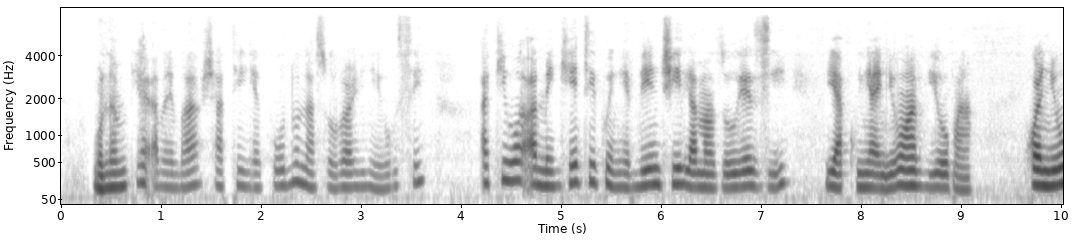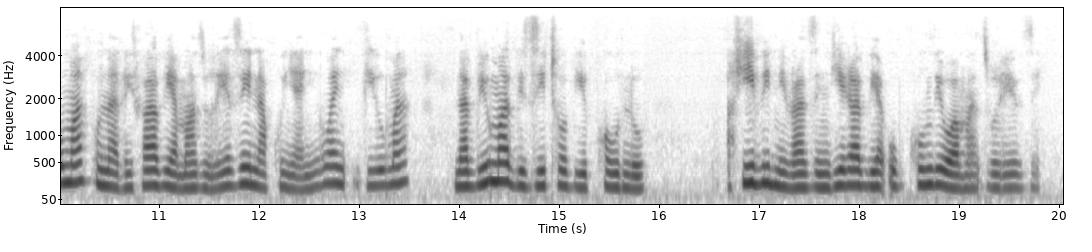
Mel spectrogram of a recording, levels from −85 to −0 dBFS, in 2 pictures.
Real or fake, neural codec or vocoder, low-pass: fake; codec, 16 kHz in and 24 kHz out, 0.6 kbps, FocalCodec, streaming, 4096 codes; 7.2 kHz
